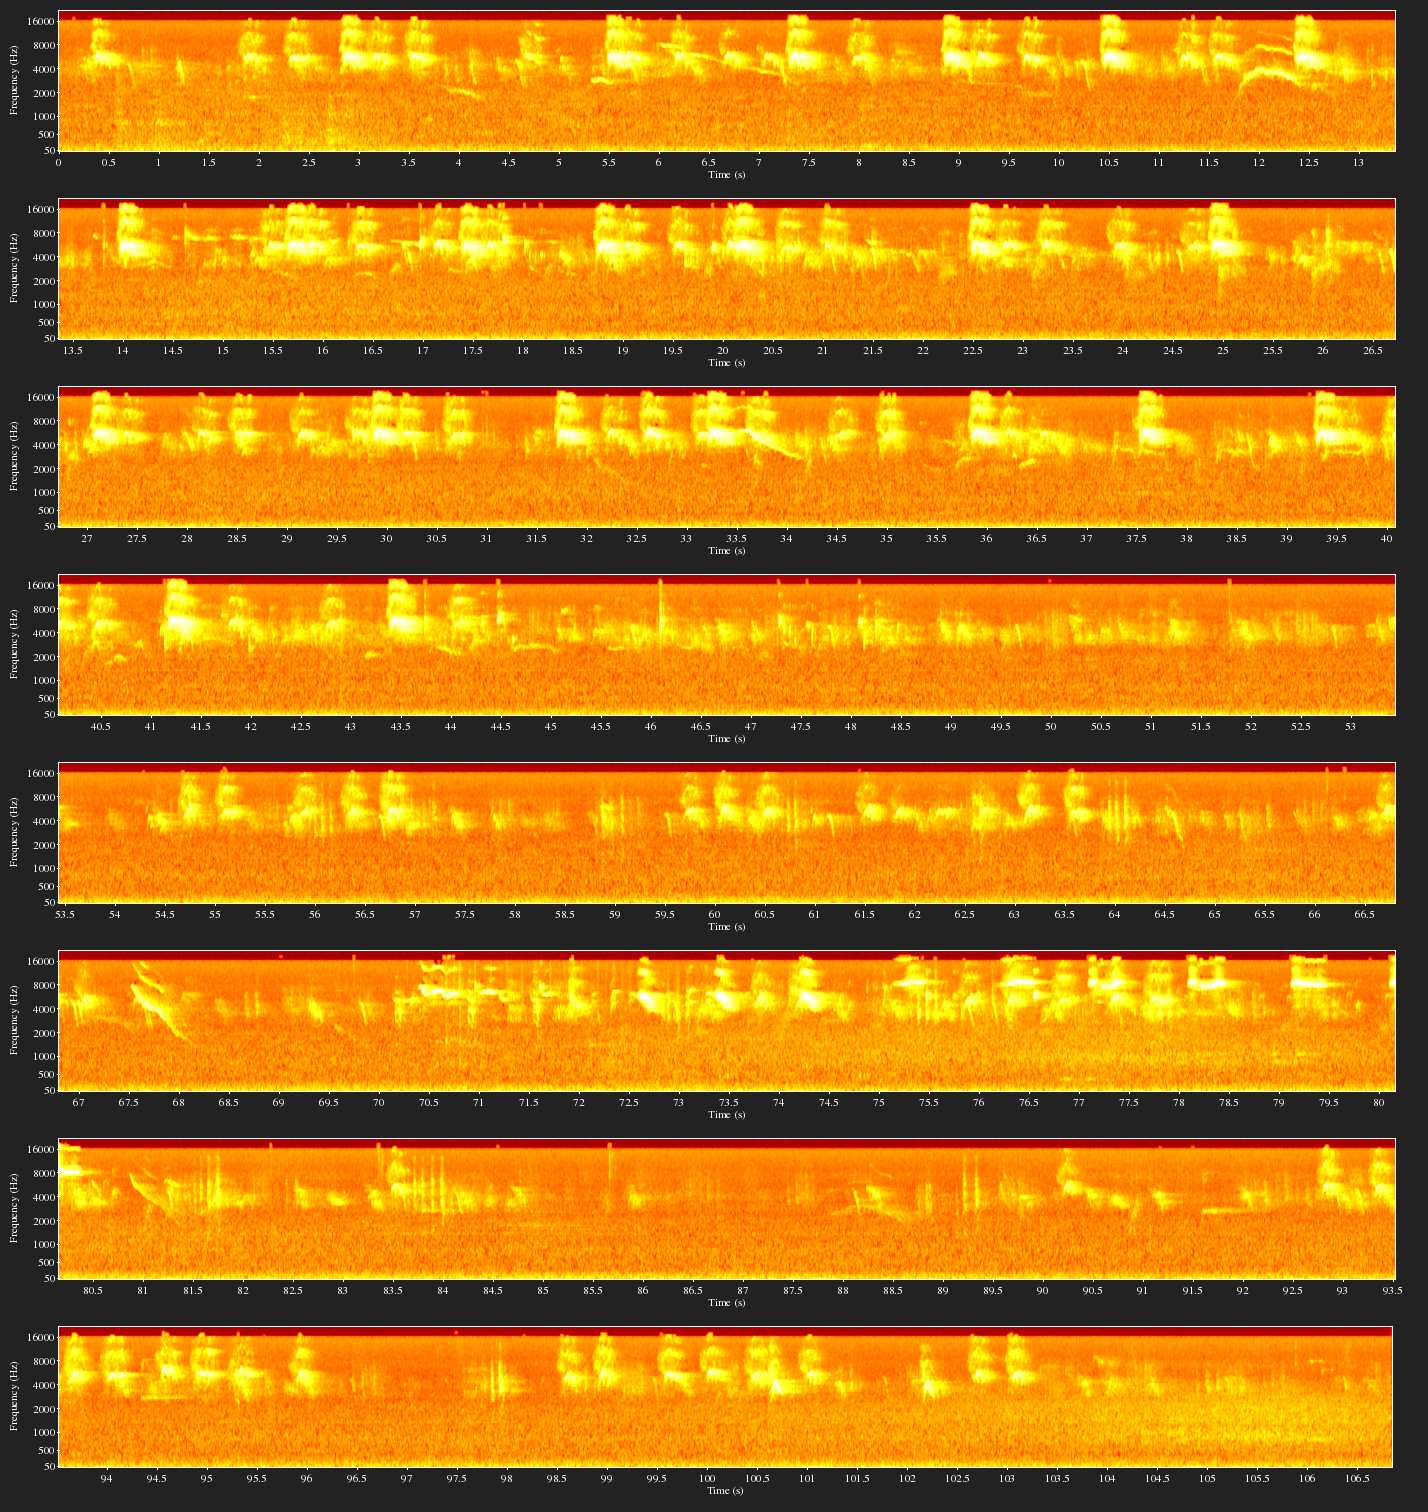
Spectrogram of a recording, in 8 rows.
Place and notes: Rue Jean Fleuret, Bordeaux, France - The brutalist showpiece 02
Mériadeck is the “post-apocalyptic” concrete district of Bordeaux.
It was built in the 1960’s, wiping out a former working-class neighborhood that had become unhealthy.
It is part of the major urban renewal programs carried out after the Second World War in France that embraced the concept of urban planning on raised concrete slabs from the 1950s
Nouvelle-Aquitaine, France métropolitaine, France, 12 February 2022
